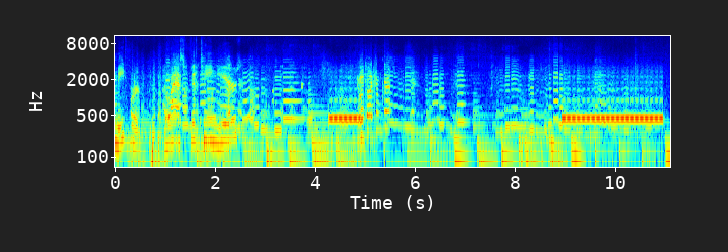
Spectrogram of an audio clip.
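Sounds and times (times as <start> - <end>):
speech: 0.0 - 3.2, 4.9 - 6.2
rhythmic music bed: 0.0 - 11.1
electronic ringback tone of an outgoing call: 4.3 - 5.0, 9.0 - 11.0.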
